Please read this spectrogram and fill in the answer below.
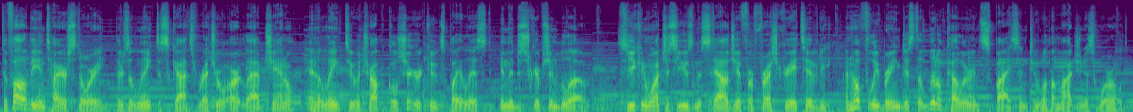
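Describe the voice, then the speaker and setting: A man's voice: mid-range voice, lively intonation, a little fast, over music. A middle-aged man hosting an art vlog with scripted narration. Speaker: host, artist.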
